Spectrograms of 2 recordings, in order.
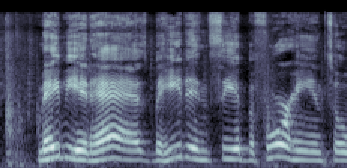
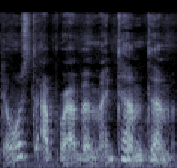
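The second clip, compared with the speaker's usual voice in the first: whispered dog voice; 4 semitones higher, 6 dB quieter than usual. Pretend. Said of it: "He says".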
